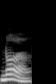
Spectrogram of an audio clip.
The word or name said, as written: nol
